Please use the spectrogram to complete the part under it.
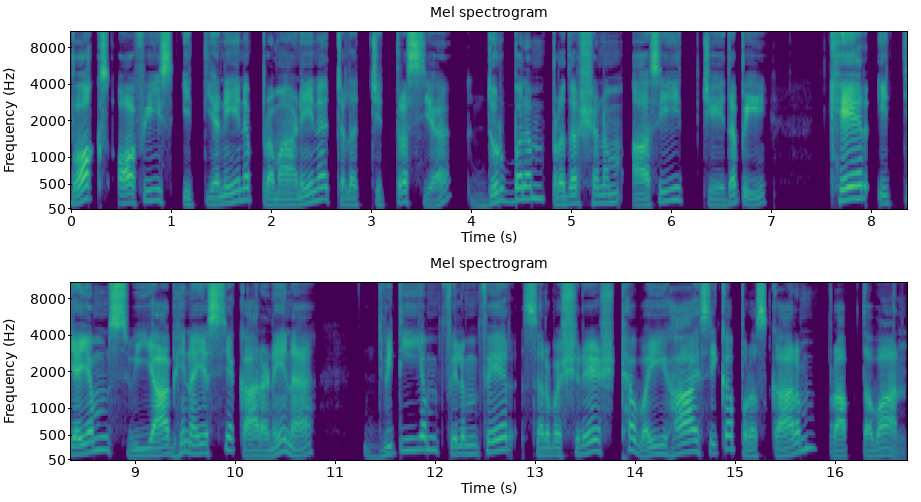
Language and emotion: Sanskrit, neutral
